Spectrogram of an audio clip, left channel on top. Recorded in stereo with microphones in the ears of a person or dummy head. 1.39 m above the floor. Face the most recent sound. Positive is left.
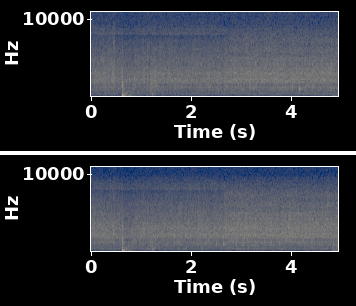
turn(degrees=5)  # may be behind; listen again after turning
